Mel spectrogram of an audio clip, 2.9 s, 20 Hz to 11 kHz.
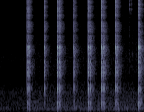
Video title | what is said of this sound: Mini Sets Tuesday "1998 & 1999 Topps Stars 'N Steel" + More Maybe | they're actually made out of thin plates of steel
